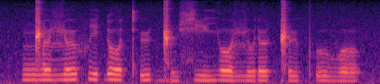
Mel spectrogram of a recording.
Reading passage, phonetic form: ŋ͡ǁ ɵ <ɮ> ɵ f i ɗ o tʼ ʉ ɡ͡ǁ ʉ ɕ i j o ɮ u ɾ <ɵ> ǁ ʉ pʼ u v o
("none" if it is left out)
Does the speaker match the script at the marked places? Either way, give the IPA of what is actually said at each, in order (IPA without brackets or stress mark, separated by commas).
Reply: ɮ, ɵ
